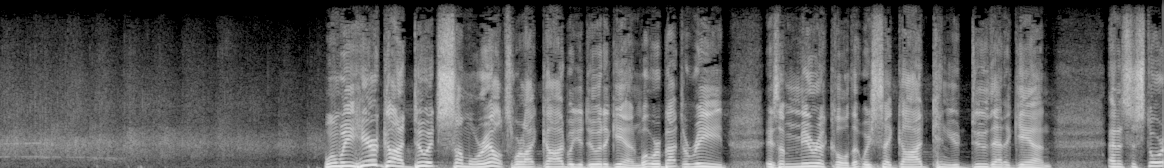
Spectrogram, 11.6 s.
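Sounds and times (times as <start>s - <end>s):
crowd applause: 0.0s - 3.5s
speech: 3.2s - 11.6s.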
